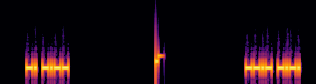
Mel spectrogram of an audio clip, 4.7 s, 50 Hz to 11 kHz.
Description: Morse code, heard as a keyed tone, about 40 wpm, 700 Hz. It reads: NY QC
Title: US States and Canadian Provinces 40wpm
